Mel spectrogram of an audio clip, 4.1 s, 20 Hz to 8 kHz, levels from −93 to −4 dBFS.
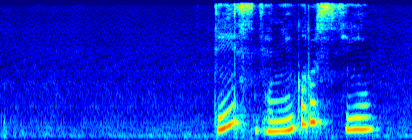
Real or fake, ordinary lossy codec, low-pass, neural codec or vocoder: fake; none; 7.2 kHz; codec, 16 kHz, 2 kbps, FunCodec, trained on Chinese and English, 25 frames a second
